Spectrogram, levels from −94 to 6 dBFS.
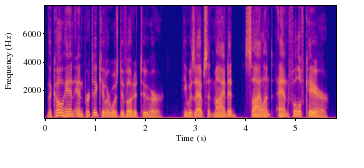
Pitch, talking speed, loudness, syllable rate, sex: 140 Hz, 175 wpm, -17 LUFS, 5.1 syllables/s, male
